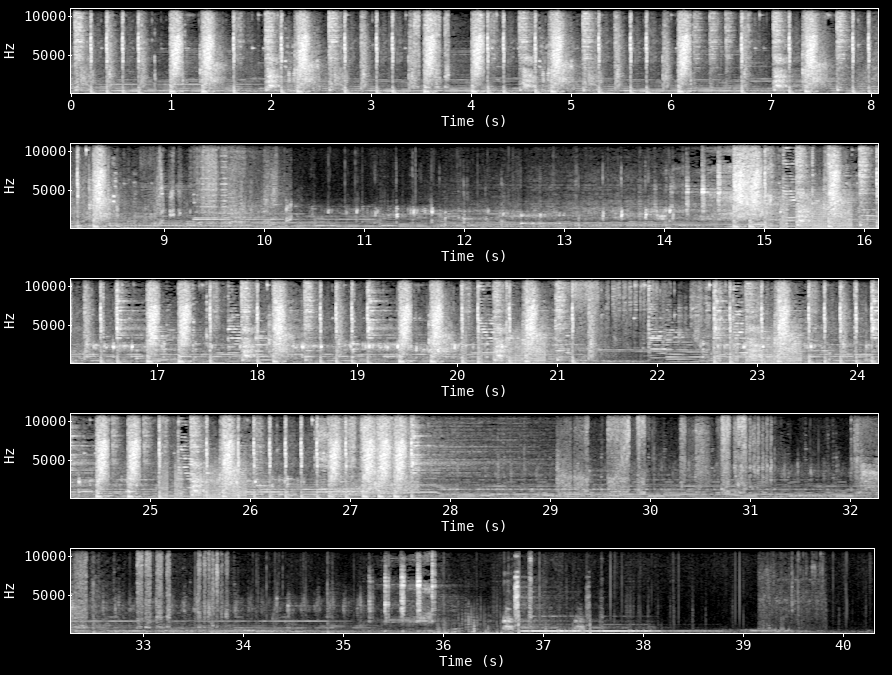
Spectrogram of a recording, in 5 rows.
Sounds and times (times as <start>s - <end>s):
Electronica: 0.0s - 40.0s.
